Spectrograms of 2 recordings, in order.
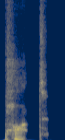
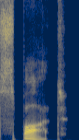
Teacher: But when you put an S in front of that to get the word spot, that puff of air all but disappears. And so we have a P that's accompanied by a little puff of air and we have a P that isn't. And so those are alophones of P.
